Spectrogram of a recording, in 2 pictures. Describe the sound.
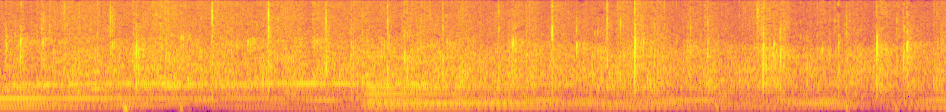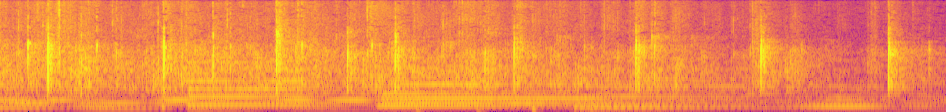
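Audience hand clapping makes a dense, continuous patter of many claps over sustained steady tones, with a few sharper claps standing out near the end.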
